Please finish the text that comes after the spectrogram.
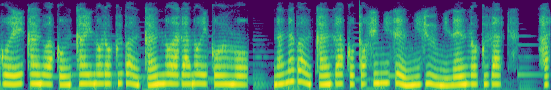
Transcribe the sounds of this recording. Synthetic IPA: ɡoe̞ːkãɰ̃βakõ̞ŋkaino̞ɾo̞kɯ̟bãŋkãnno̞aɡano̞ikõɯ̃mo̞ | nanabãŋkãŋɡako̞t̪o̞ɕiɲ̟isẽ̞ɲɲiʑɨːɲ̟inẽ̞nɾo̞kɯ̟ɡat͡sɨ̥ha

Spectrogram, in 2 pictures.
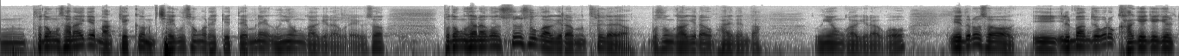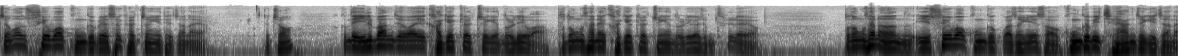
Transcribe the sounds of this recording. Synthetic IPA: ɯpudoŋsʰanɦaɡe̞mak͈ek͈ɯmt͡ɕe̞ɡusʰʌŋɯɭhe̞t̚k͈it͈e̞mune̞ɯŋjʌŋɡaɡiɾa̰ɡo̰ɾḛjo̰kesʰʌ | pudoŋsʰanɦaɡʌnsʰuns̬ʰuɡaɡiɾamʌntʰɯʎːʌjo̰mus̬ʰɯnɡaɡiɾaɡopaɲadwe̞nda | ɯŋjʌŋɡaɡiɾa̰ɡo̰ | jedɯɾʌs̬ʰʌiiɭband͡ʑʌɡɯɾokaɡjʌɡe̞kjʌɭt͡ɕ͈ʌŋɯnsʰue̞wakoŋɡɯbe̞sʰʌkjʌɭt͡ɕ͈ʌŋidwe̞d͡ʑana̰jo̰ | kɯt͡ɕʰo | kɯnde̞iɭband͡ʑe̞waekaɡjʌk͈jʌɭt͡ɕ͈ʌŋe̞noʎːiwa̰pudoŋs̬ʰane̞kaɡjʌk͈̚jʌɭt͡ɕ͈ʌŋe̞noʎːiɡat͡ɕomtʰɯʎːʌjo̰ | pudoŋsʰanɯnisʰue̞wakoŋɡɯp̚k͈wad͡ʑʌŋiesʰʌkoŋɡɯbit͡ɕe̞ɦand͡ʑʌɡid͡ʑa̰na̰

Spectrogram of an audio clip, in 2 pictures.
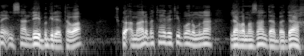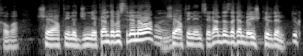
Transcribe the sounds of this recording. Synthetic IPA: nɐʔinsaːnlebɨɡɾeːt̪ɐwɐ | t͡ʃu̥kɐʔɐmaːnɐbɐt̪ʰaːjbɐt̪iːbo̞ːnɨmunɐ | lɐrˤɐmɐzaːnd̪aːbɐd̪aːxɐwɐ | ʃɐjɑːt̪ˤiːnɐd͡ʒinjɐkaːnd̪ɐbɐst̪ɾeːnɐwɐʃɐjɑːt̪ˤiːnɐinsijɐkaːnd̪ɐs̬d̪ɐkɐnbɐiʃkɨɾd̪ɨn

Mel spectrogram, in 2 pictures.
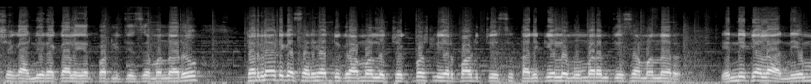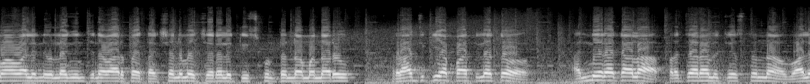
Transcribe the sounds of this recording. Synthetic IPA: ʂɐŋɡaːɐnːiɾɐkaːlɐeːɾpaːʈ̬lut͡ʃeːs̬aːmɐnːaːɾu | kɐɾnaːʈɐkɐsɐɾiɦɐd̪ːuɡɾaːmaːlːoːt͡ʃe̞k̚posʈluɛeːɾpaːʈut͡ʃe̞ːsit̪ɐnikeːlːumumːɐɾɐmt͡ʃɛːsaːmɐnːaːɾu | e̞nːikɐlɐnijɐmaːʋaːlɐniulːɐŋɡiɲt͡ʃinɐʋaːɾipɐjt̪ɐkʂɐɳɐme̞ːt͡ʃɛɾːɐlut̪iːsu̥kuɳʈunːaːmɐnːaːɾu | ɾaːd͡ʒɐkiːjɐpaːɾʈiːlɐt̪o̞ː | ɐ̰nːiɾɐkaːlɐpɾɐt͡ʃaːɾaːlut͡ʃe̞ːst̪unːɐʋaːl

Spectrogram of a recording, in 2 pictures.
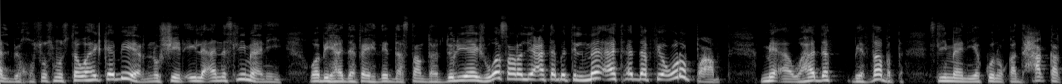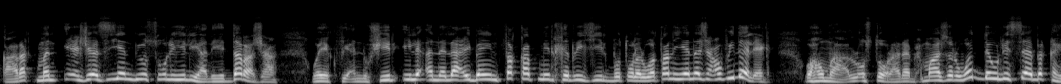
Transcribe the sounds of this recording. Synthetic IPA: lbəxʊsˤuːsˤmʊst̪æwæhlkæbiɾnʊʃiːɾʔəlæʔænːæslimæni | wæbəɦæd̪æfajhd̪ˤəd̪ːst̪ɑnd̪ɑɾd̪ʊljæʒwɑsˤɑlɑlɪʕat̪æbalmaʔæt̪hæd̪æfːiʔʊɾobːɑ | mɪʔawɦæd̪æfbəðˤːɑbt̪ˤ | slimænijækuːnqɑd̪ħɑqːɑqɑɾˤɑqmanʔɪʕʒæzəjːanbəwʊsˤuləhlɪhæðəhəd̪ːɑɾˤɑʒa | wæjəkfiʔænːʊʃiɾʔəlæʔænːælaʕɪbajnfɑqɑt̪ˤmɪnxɑrːiʒiːlbʊt̪ˤulɑlwɑt̪ˤɑnəjːanæʒaħufiðælək | wæɦʊmæəlʔʊst̪ˤuɾˤɑrˤɑbəħmɑʒəɾˤwəd̪ːawlisːæbəq

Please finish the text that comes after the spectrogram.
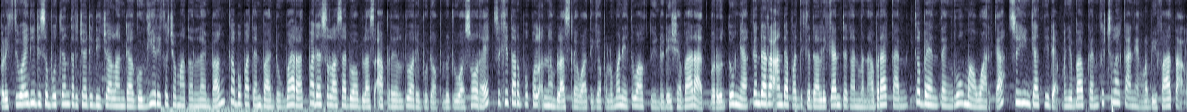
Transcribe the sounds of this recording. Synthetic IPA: pəɾist̪iwainidisəbut̪̚kant̪ərd͡ʒadidid͡ʒalandaɡoɡiɾikət͡ʃomat̪anlɛmbaŋkabupat̪ɛnbandʊŋbaɾat̪̚padasəlasaduabəlasa̰pɾɪlduaɾibuduapuluduasoɾɛsəkit̪arpukulʔə̰nambəlaslewat̪ːiɡapuluhmənit̪wak̚t̪uindonesiabaɾat̪̚bəɾunt̪uŋɲakəndaɾaʔa̰ndapat̪̚dikədalikandəŋanmənabɾakankəbɛnt̪ɛŋrumahwarɡasəɦiŋɡat̪ida̰ʔməɲəbap̚kankət͡ʃəlakaanjaŋləbɪhfat̪a̰l

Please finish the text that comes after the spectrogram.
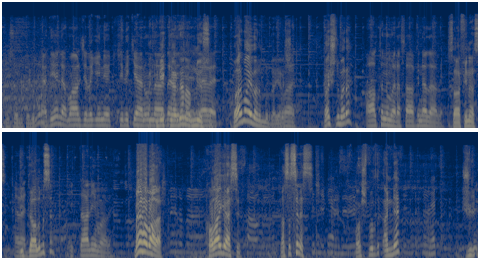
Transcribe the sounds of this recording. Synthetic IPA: kʰøsɛlʲːiko̞lˠuɾmujad̪ijɛlʲɛmalʲˠd͡ʒɯlˠɯkjinɛcʰi̥t͡ʃ̪ʰilʲicjaːniunːˠiaɾbɛd̪llʲæɾd̪ænanlˠɯjosevɛt̪ | vaɾmɯajvanɯmbuɾd̪ajaɾʃaɾ | kʰat͡ʃnumaɾaalˠt̪ʰɯnumaɾasaːfinad̪aːbisaːfinasɯnitd̪ːaːlˠɯmɯsɯnit̪ːaːlˠɯjmaːbɪ | mæɾɦabalˠaɾ̥ | kʰo̞lˠajɟælʲsinː | asɯlˠsɯnɯz̥ | ho̞ʃbulˠd̪ukanːɛ | t̪ | ʒyɾi

